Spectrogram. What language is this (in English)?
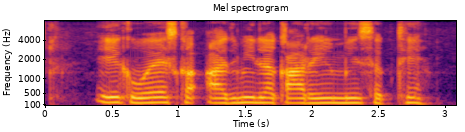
Chhattisgarhi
